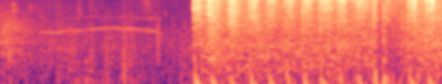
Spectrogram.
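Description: A machine gun fires in rapid bursts, loud and close.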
